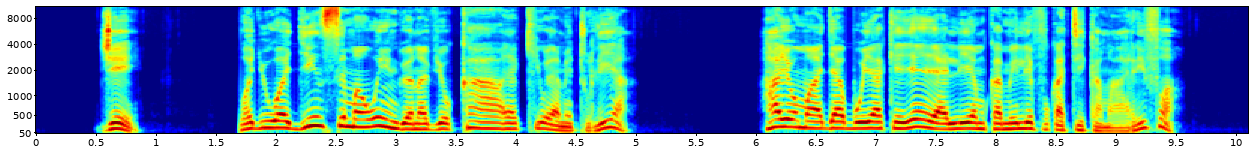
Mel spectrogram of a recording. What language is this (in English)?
Swahili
